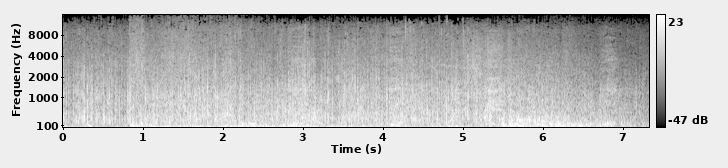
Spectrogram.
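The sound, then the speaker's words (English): Heavy rain pours steadily and loudly, a dense continuous roar of drops with low thunder rumbling underneath, no voices present throughout. “And we're back in the storm.”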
